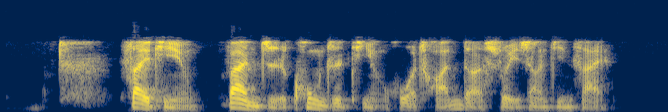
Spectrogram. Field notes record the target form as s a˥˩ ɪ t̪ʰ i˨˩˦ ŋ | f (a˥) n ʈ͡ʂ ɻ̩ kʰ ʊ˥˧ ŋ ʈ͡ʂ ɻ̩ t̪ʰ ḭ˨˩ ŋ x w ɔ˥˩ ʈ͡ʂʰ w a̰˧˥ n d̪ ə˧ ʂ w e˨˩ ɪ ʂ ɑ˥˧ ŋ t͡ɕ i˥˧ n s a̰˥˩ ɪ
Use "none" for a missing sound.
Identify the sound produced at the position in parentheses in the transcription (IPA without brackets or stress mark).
a˥˩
